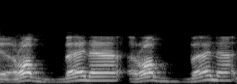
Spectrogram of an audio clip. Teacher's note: you don't do qalqala when they are together as a combined letter in the form of mushaddad letter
